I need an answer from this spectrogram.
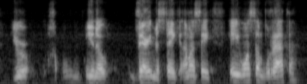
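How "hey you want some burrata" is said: fast, casual delivery, higher. Acting out asking a daughter about the cheese: saying it quickly, casually. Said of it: "I'll go very, way quickly".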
